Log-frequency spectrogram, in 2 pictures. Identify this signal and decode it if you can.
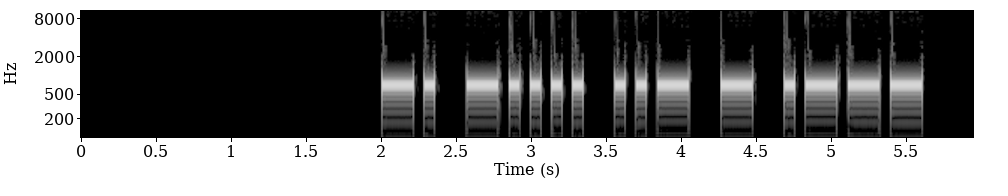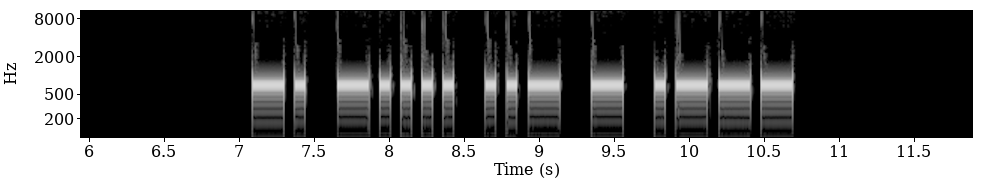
Morse code, heard as a keyed tone, about 17 wpm, 700 Hz. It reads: N6UTJ N6UTJ
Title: USA Call Signs - 5 Characters - Repeated 2x - 17wpm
